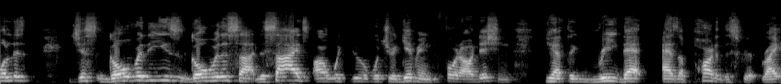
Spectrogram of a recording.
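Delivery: ordinary talk, nothing marked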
